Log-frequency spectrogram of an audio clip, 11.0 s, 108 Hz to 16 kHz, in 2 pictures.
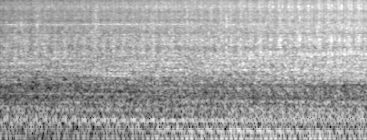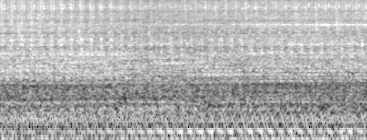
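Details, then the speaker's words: Ford 5.4L 3V V8 at idle. A startup rattle from blown-out tensioners quiets, then a constant sharp tapping of about three a second remains. Suspected roller followers or lash adjusters; teardown showed heavy sludge and broken guides. "now it has a classic startup rattle noise from the tensioners being blown out after that quiets up a bit a bit but then it has a constant and um I'm thinking this one is Roller followers or more lash adjusters so let's start it and listen"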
